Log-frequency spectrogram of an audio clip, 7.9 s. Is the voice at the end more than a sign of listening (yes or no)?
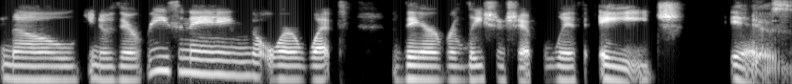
yes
